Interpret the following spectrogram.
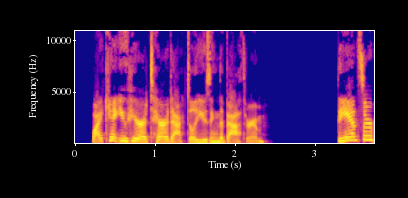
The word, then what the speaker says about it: pterodactyl: can't you hear a pterodactyl using the bathroom the answer because the p is silent it's a classic that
